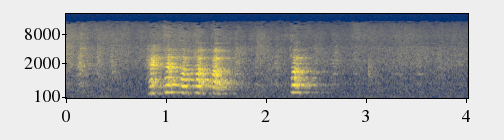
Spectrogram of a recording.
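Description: Border collie mix dog vocalizing in protest at being brushed. First comes a drawn-out pitched sound of under a second, about a second in, then a short second one just after two seconds.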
